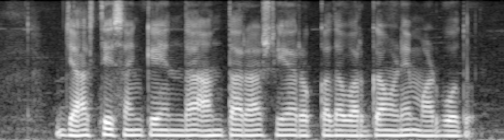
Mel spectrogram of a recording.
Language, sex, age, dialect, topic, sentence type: Kannada, male, 18-24, Central, banking, statement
